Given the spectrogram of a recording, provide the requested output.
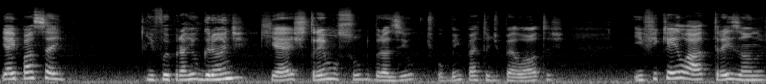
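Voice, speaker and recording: This is a normal speaking voice, moving at a fairly slow pace with ordinary pitch variation. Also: woman. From Brazil, Belém, Pará. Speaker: musician. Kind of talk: interview. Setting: studio.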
